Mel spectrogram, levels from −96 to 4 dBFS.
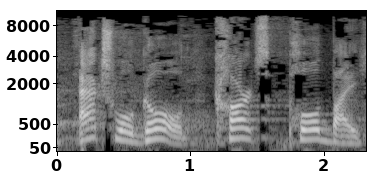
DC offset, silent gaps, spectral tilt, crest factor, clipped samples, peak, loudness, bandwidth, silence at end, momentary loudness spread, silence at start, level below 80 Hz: under 0.1%; none; -2.5 dB/octave; 20 dB; under 0.1%; 0 dBFS; -20 LUFS; 10.5 kHz; 0 s; 6 LU; 0 s; -58 dBFS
